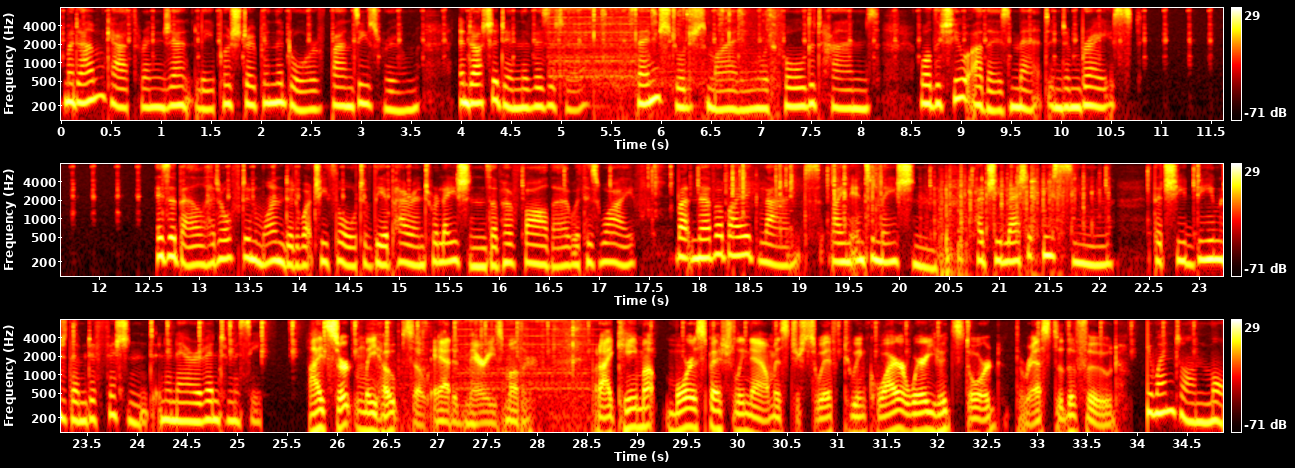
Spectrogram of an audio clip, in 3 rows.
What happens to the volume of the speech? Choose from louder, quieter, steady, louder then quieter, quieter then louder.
steady.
